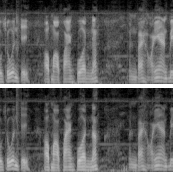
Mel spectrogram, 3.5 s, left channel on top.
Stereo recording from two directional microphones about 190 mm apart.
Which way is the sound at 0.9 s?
50° right (ahead or behind).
